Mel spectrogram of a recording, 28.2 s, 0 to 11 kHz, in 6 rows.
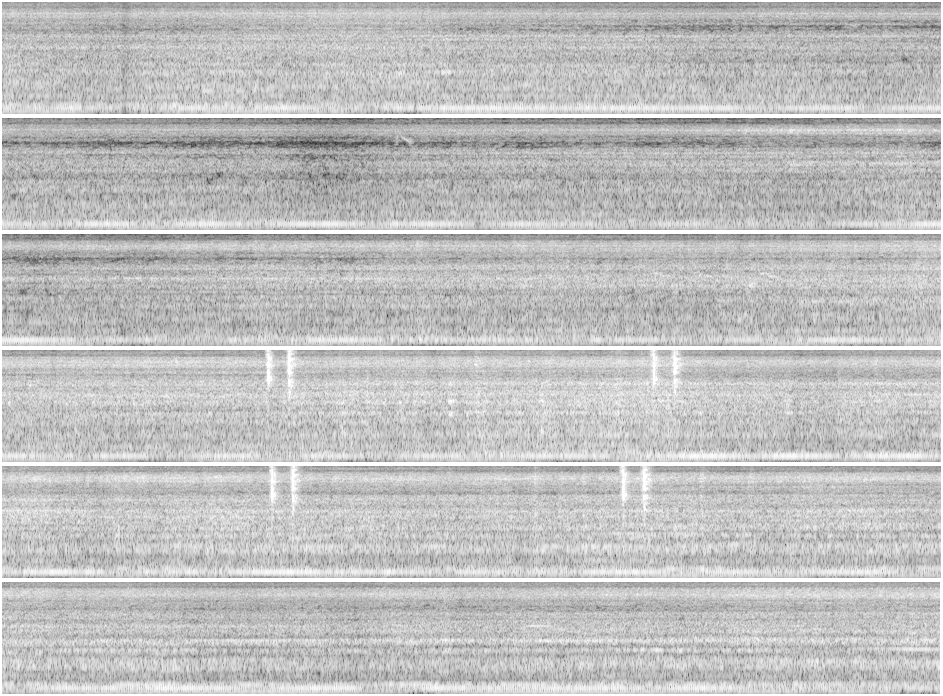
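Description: Kubota DC-70 rice combine harvester's diesel engine running steadily under load as the machine cuts and drives through deep mud, a continuous drone with slight wavering.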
